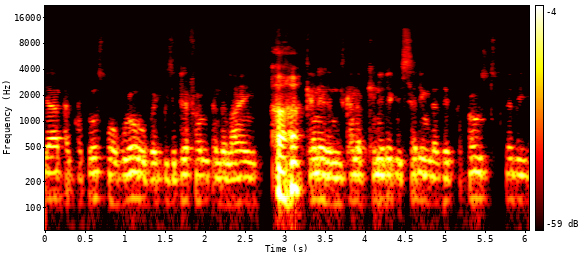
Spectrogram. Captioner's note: speaking faintly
